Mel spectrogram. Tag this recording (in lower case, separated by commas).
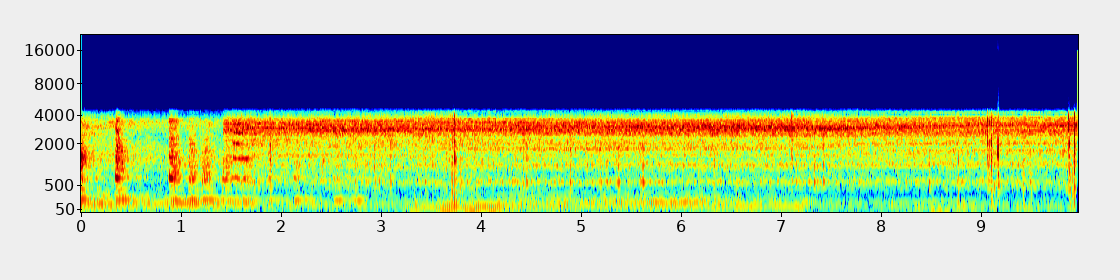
vehicle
